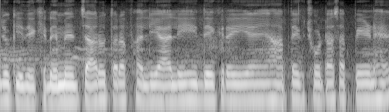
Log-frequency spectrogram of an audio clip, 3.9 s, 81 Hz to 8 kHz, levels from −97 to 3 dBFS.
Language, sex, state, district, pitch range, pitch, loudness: Hindi, male, Chandigarh, Chandigarh, 125-130 Hz, 130 Hz, -15 LUFS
